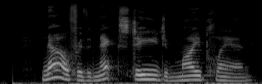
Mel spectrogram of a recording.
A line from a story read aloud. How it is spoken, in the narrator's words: he muttered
